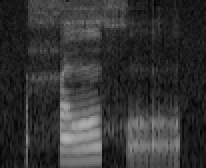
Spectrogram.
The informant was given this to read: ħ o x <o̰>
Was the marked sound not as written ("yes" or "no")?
no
